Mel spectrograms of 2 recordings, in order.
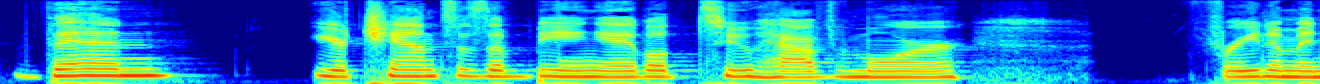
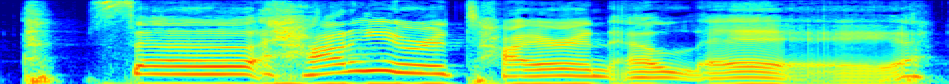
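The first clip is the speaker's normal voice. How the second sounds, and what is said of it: Put-on Southern California accent. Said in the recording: “I'm going to use a different accent for that ... another shitty Southern California accent”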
